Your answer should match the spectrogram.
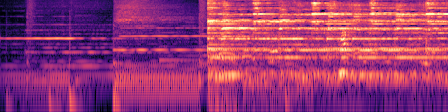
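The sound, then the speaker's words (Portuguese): A church bell rings at seven in the evening to begin the first mass of the feast of the Immaculate Conception, with sustained, overlapping tones that swell louder and fuller partway through, the ringing growing dense and resonant against a busy background. “Às sete da noite, o sino toca começa a primeira missa da festa da Imaculada Conceição.”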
